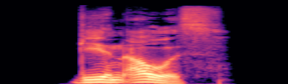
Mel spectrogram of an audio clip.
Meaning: inflection of ausgehen: 1. first/third-person plural present 2. first/third-person plural subjunctive I
- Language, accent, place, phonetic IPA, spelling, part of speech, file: German, Germany, Berlin, [ˌɡeːən ˈaʊ̯s], gehen aus, verb, De-gehen aus.ogg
